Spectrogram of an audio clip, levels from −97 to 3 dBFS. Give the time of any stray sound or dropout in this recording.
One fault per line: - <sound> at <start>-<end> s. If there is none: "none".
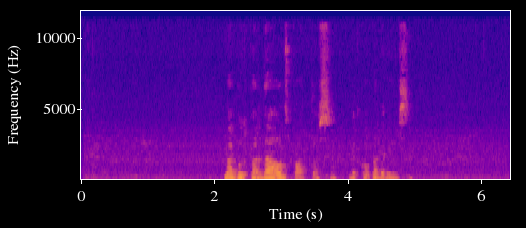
none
